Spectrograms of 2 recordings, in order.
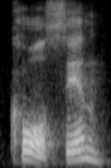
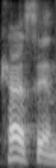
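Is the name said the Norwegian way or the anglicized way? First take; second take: Norwegian; anglicized. First: The name has a Norwegian vowel sound. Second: The name has an anglicized vowel sound. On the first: This is how the band members say it at home. "in Norwegian. Uh, it uh, I I pronounce it Kåsin" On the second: This is the easiest form for audiences abroad. "Kassin is the best way to pronounce it uh, out there"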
